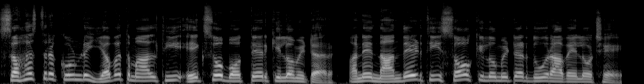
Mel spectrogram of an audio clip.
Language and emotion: Gujarati, neutral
